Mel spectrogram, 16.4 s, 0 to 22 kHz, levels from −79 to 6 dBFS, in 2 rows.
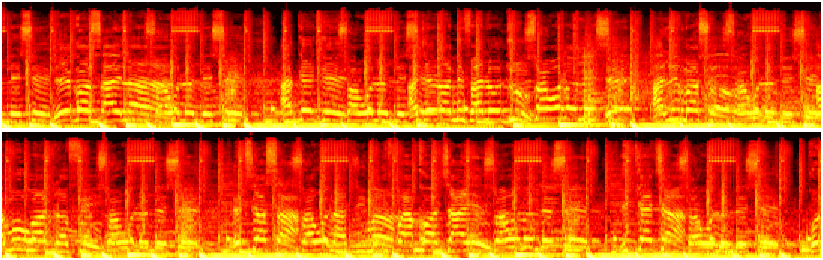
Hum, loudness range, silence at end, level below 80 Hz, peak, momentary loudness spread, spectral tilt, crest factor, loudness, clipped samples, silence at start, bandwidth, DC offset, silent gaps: none; 1 LU; 0 s; -14 dBFS; 0 dBFS; 2 LU; -5.5 dB/octave; 8 dB; -10 LUFS; 0.1%; 0 s; 17.5 kHz; under 0.1%; none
